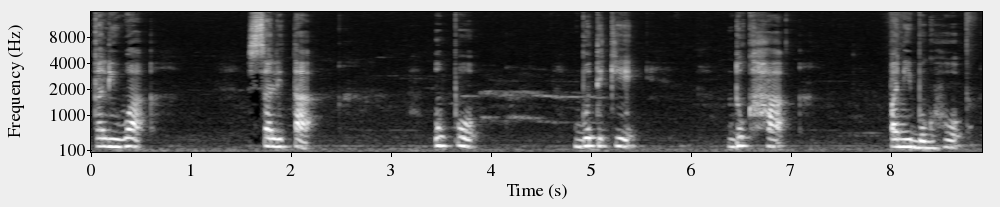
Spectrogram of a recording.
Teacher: ngunit ang diin ay may impit na tunog sa huling pantig ang mga salitang maragsa ay binibigkas ng mabilis na may diin sa huling pantig · ang impit na tunog ay parang biglaang paghinto ng tunog o hangin sa lalamunan matapos bigkasin ang salita lagi rin itong nagtatapos sa patinig at gumagamit ng tuldik na · ang pagkakaroon ng impit na tunog o glottal stop sa dulo ng salita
